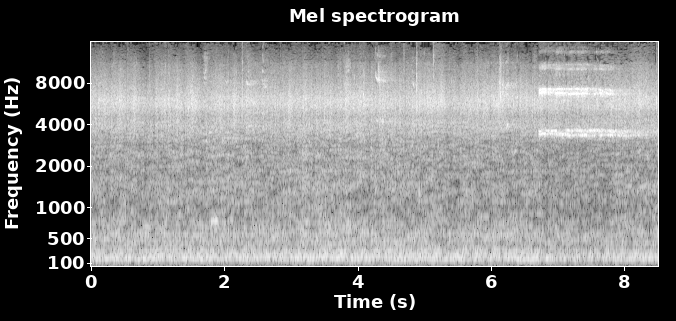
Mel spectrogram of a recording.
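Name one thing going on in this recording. Sports shoes squeak on a wooden court.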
